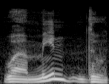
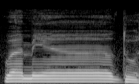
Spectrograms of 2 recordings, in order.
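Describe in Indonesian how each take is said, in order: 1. Bunyi n diucapkan penuh dan jelas. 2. Bunyi n disengaukan dan samar. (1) "tidak boleh dibaca jelas" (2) "Yang benar dibaca samar"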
